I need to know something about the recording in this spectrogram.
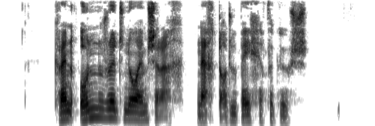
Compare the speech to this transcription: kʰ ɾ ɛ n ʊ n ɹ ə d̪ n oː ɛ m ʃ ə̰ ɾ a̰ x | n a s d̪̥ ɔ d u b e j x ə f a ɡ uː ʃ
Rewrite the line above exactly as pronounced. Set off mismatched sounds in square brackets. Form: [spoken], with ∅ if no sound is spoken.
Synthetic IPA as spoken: kʰ ɾ ɛ n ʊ n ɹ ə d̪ n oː ɛ m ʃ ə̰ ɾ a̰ x | n a [x] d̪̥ ɔ d u b e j x ə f [ə] ɡ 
